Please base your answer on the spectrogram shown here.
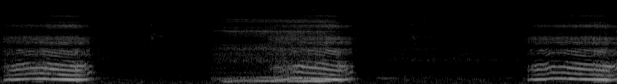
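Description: Rhythmic snoring with a buzzing, whistling tone on each breath, roughly 23 breaths a minute, with quiet gaps between.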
